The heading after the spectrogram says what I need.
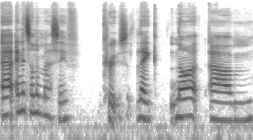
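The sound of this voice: At a slow pace, a woman talks with a medium pitch, ordinary pitch variation and a fairly bright tone.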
